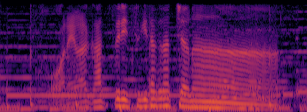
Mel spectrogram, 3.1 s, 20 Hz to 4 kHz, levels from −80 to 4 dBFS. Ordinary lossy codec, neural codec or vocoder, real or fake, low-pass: none; none; real; 3.6 kHz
